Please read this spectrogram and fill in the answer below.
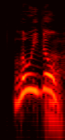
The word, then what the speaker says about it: Louisville: You know, I also appreciate that somebody from Philly is actually pronouncing Louisville right. – Louisville.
